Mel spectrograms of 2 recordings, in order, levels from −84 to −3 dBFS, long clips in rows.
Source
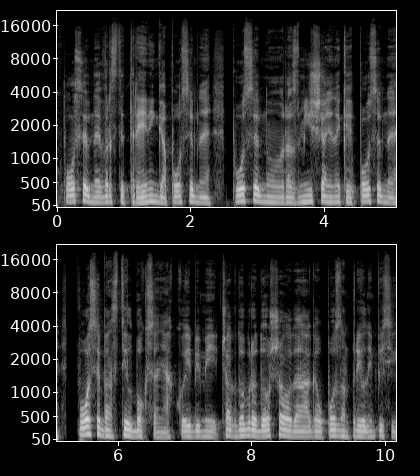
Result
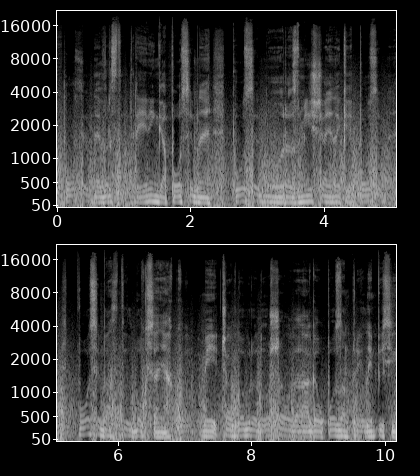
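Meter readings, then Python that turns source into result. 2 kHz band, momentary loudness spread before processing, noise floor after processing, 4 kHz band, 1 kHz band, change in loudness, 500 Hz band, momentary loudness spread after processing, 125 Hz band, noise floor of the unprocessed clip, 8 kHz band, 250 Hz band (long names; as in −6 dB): −0.5 dB, 6 LU, −38 dBFS, +2.0 dB, +3.0 dB, −1.5 dB, −3.5 dB, 5 LU, −0.5 dB, −54 dBFS, +3.5 dB, −2.5 dB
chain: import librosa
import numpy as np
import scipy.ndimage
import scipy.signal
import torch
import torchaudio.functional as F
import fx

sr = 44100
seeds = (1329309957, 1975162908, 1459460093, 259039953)

y = fx.dmg_wind(x, sr, seeds[0], corner_hz=610.0, level_db=-29.0)
y = fx.over_compress(y, sr, threshold_db=-30.0, ratio=-1.0)
y = F.gain(torch.from_numpy(y), 1.5).numpy()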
